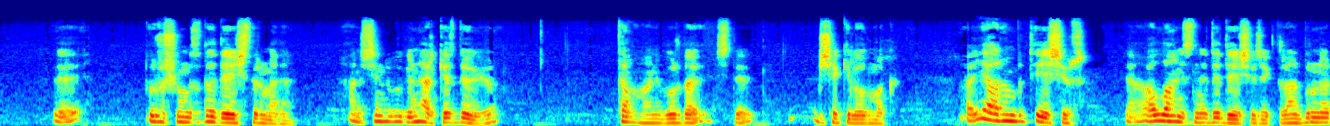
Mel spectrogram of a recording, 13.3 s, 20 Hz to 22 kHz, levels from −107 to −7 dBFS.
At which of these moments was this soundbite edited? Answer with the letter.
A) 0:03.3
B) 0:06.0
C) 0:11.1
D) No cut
C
